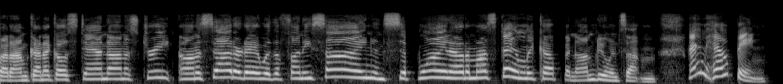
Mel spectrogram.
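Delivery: put-on high, dopey, childlike cartoon kid voice. Mocking people who go to rallies, in Ralph Wiggum voice. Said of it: "There's my Ralph Wiggum's voice".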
